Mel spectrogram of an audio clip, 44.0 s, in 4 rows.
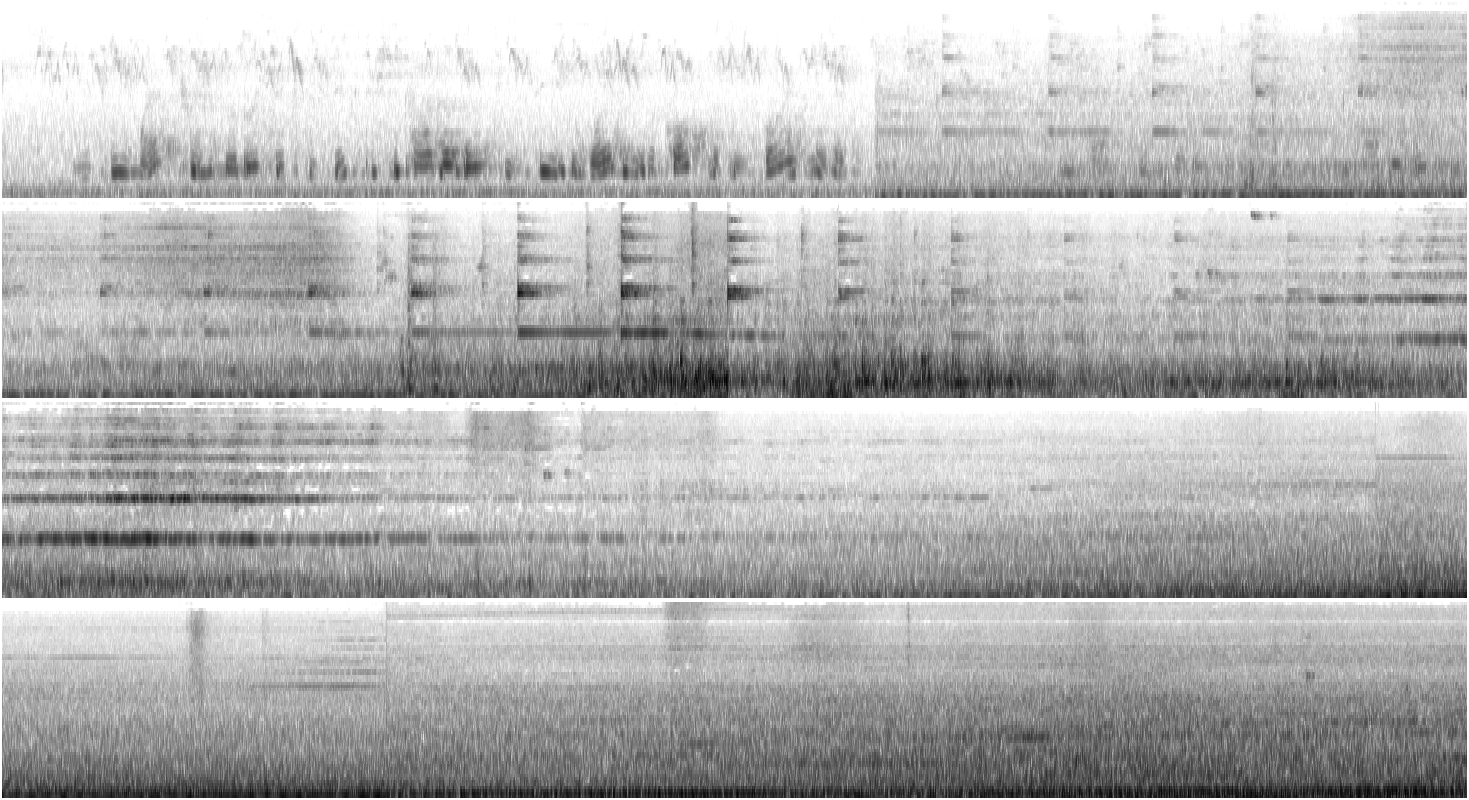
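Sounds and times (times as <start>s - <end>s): train wheels squealing: 9.4s - 16.0s, 19.8s - 30.0s, 33.4s - 36.2s.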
